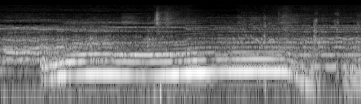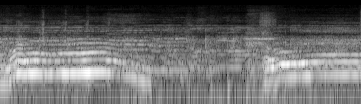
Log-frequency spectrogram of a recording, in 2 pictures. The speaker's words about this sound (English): and found out that his dog will sing along with the toy. That's a big dog, right? Yeah, it's a pit mix.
